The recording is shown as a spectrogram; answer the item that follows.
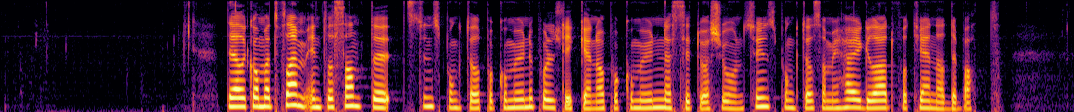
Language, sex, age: Norwegian, female, 27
